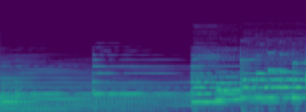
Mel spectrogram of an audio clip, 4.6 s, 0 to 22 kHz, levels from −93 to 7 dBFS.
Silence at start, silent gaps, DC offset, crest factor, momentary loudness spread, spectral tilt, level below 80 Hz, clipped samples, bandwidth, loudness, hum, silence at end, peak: 0 s; none; under 0.1%; 14 dB; 14 LU; -7 dB/octave; -60 dBFS; under 0.1%; 9.8 kHz; -37 LUFS; none; 0 s; -22 dBFS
